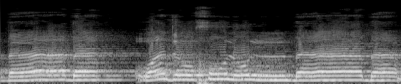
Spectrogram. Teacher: وَادْخُلُوا با زبر الف با، با زبر با، باب، وَادْخُلُوا الْبَابَ، الف مدہ، 1 سیکنڈ ہم نے با کو کھینچنا ہے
